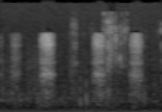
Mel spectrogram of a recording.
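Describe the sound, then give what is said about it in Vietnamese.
A puppy pants in quick, breathy bursts, several short huffs in a steady rhythm, fairly soft, with no one talking. “Thì ra là một con chó con.”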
